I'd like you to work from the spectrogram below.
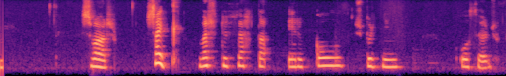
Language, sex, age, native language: Icelandic, female, 11, Icelandic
